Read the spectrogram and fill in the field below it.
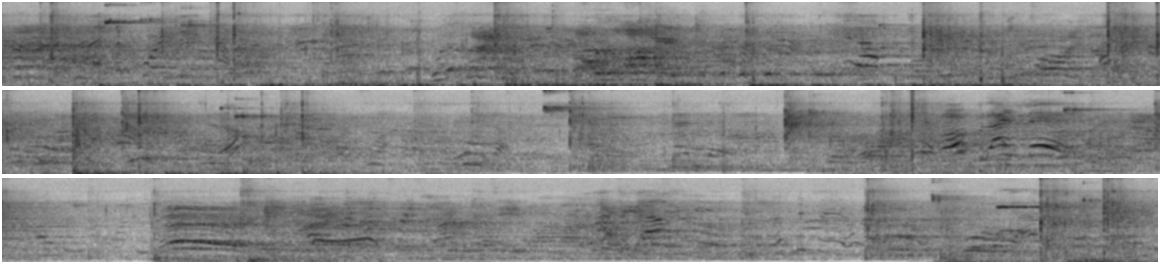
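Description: Paddles strike balls with sharp hollow pops in a large echoing gym.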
